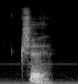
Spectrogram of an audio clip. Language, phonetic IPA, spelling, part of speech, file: Polish, [t͡ʃɨ], czy, particle / conjunction, Pl-czy.ogg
